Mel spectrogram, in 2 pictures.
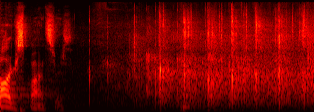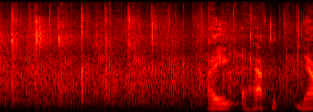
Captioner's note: applause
